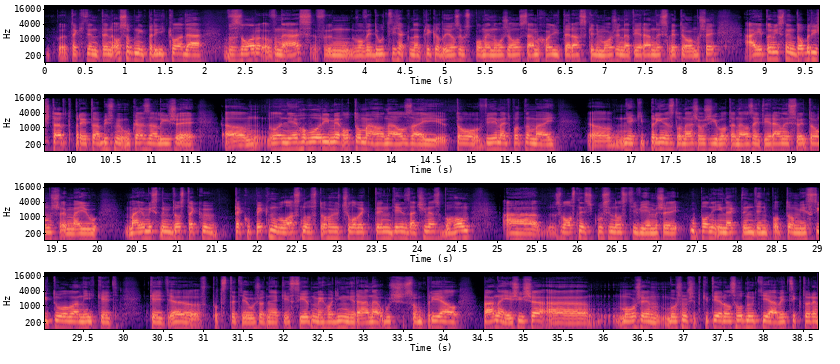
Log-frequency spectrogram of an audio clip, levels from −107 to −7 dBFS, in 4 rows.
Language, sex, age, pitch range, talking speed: Slovak, male, 20-39, 110-125 Hz, 180 wpm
